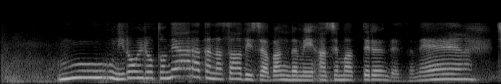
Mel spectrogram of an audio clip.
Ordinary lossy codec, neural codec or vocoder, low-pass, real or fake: AAC, 32 kbps; codec, 24 kHz, 0.9 kbps, WavTokenizer, large speech release; 7.2 kHz; fake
